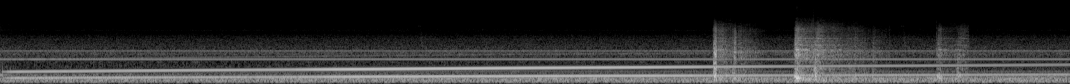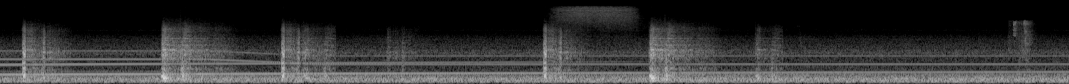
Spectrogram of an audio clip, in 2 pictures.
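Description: An electric train's motor whines steadily, slowly rising in pitch.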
